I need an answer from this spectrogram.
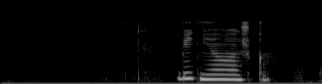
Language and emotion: Russian, sad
